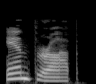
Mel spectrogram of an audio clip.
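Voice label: "anthrop", British English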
